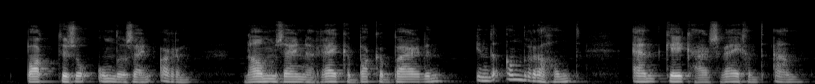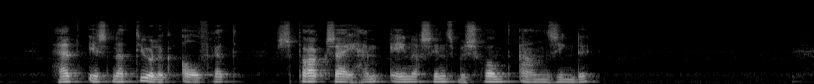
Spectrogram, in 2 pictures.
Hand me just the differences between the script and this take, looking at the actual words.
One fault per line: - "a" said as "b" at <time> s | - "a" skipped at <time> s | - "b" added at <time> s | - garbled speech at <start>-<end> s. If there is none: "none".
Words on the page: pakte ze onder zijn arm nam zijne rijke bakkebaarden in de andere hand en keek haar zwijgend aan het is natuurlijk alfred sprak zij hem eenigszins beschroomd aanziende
none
